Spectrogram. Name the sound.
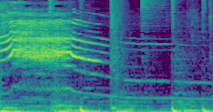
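cat meowing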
